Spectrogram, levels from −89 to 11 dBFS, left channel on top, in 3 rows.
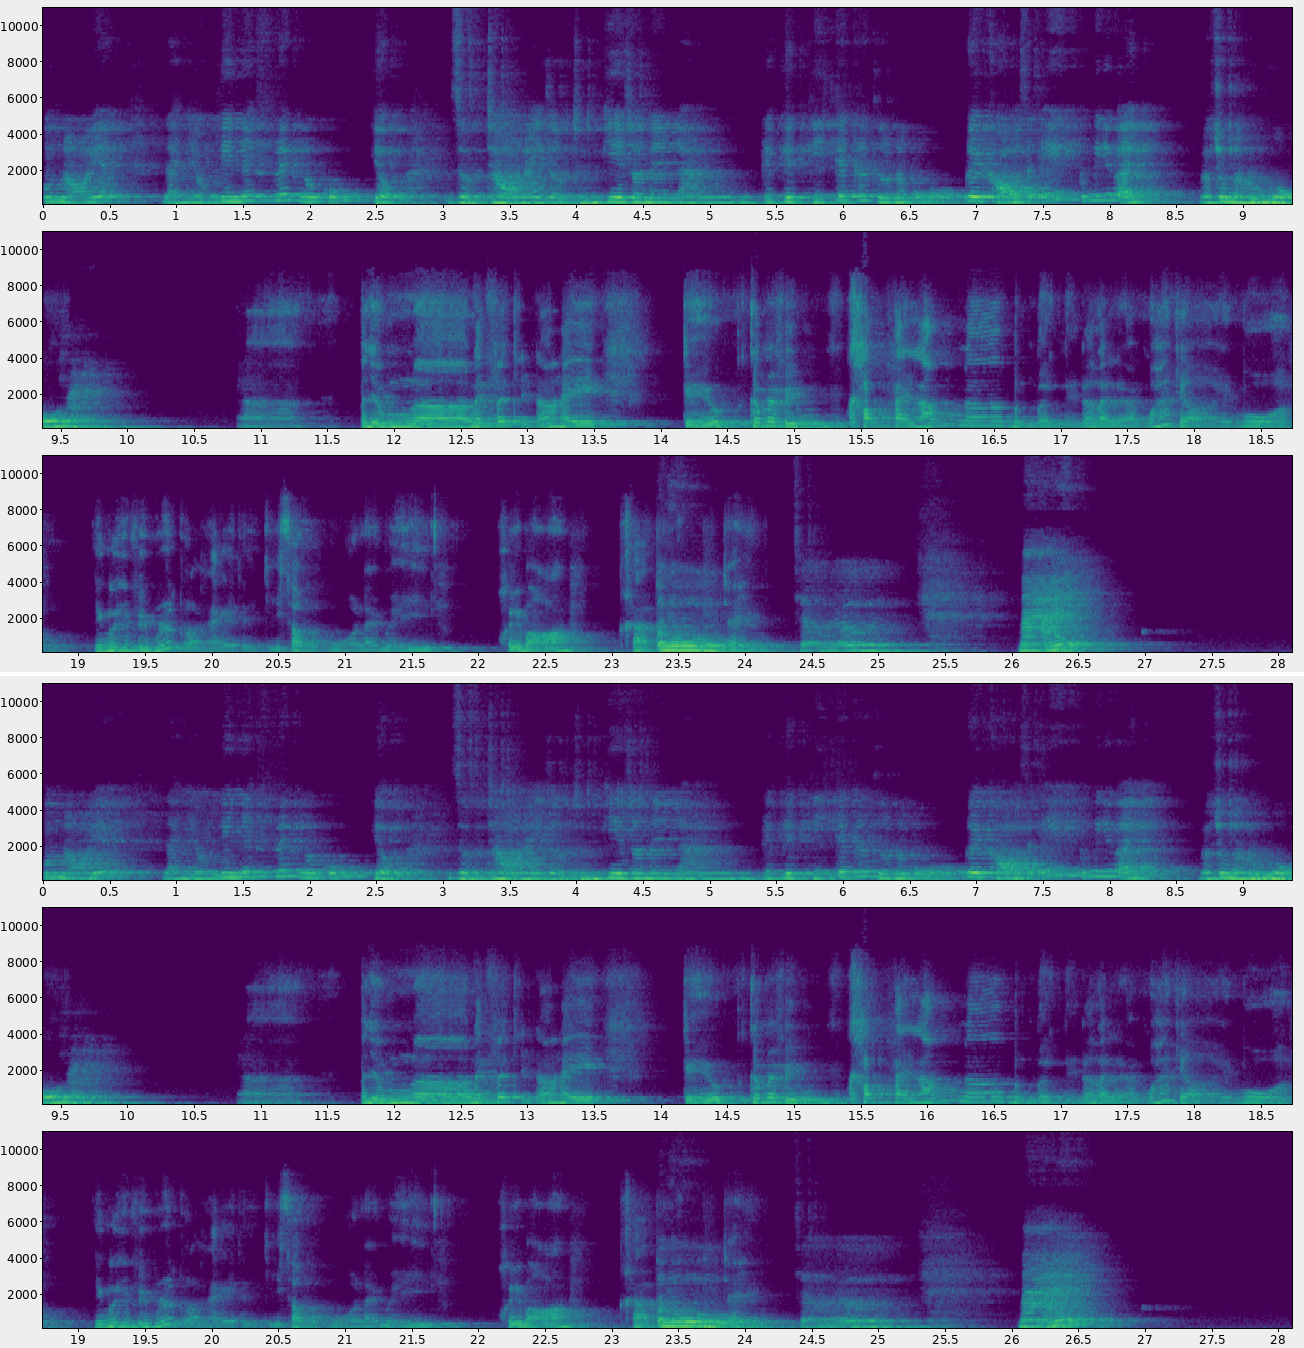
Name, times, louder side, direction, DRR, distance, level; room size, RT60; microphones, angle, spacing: voice 1, 0.0-8.3 8.7-9.8 23.3-23.9 24.4-25.6 26.0-26.6, left 1 dB, 45° left, 3.2 m, -23 dB
voice 2, 10.8-11.4 11.7-13.9 14.2-18.8 19.1-21.8 22.2-22.8 23.1-23.6 23.9-24.2 26.4-26.6, left 1 dB, 25° left, 1.8 m, -28 dB
28.0 x 23.5 x 5.0 m
head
